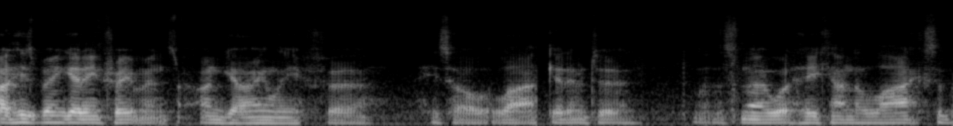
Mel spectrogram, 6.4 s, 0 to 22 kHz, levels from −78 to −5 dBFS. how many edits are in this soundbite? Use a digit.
1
